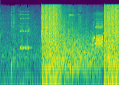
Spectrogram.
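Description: AK rifles fire in rapid automatic bursts in a video game, loud, dense gunfire starting after a brief electronic tone and running almost continuously to the end.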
